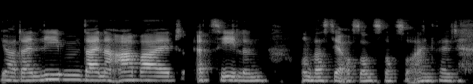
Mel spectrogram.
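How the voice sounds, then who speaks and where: A woman speaks in a plain, everyday voice at a medium pitch. Her pace is moderate and her intonation fairly even. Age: 20s. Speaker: psychologist and podcast host. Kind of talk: casual chat.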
